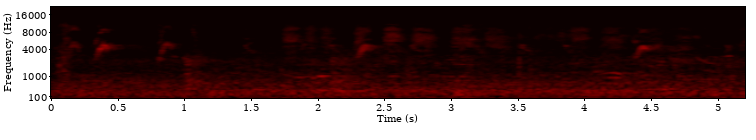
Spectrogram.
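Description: Birds chirping: a few short, high chirps spaced a second or two apart, over steady background noise.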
